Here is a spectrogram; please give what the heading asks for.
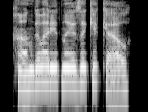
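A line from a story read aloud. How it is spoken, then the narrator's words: Sudden purring woman. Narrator (Russian): неожиданно промурлыкала та, что угрожала арбалетом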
